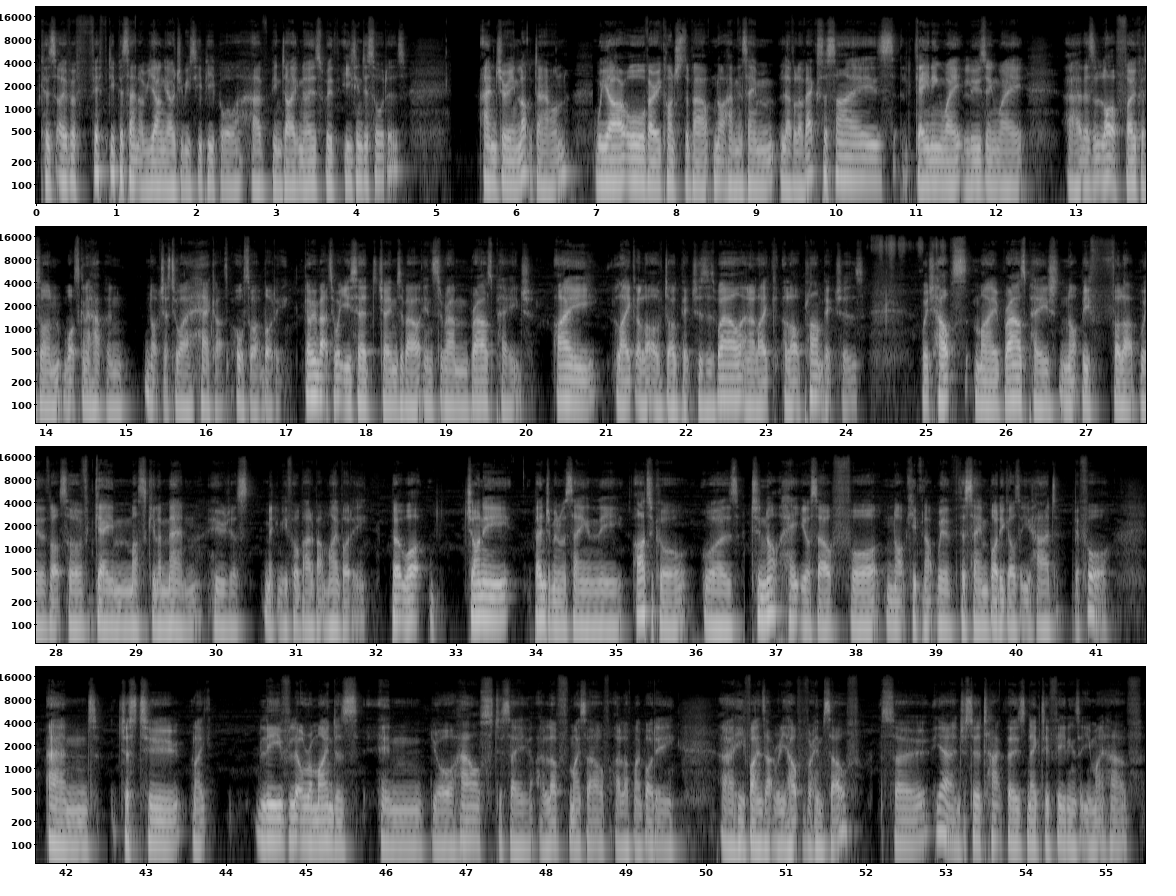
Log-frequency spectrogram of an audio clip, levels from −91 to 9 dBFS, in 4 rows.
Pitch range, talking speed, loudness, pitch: 95-110 Hz, 185 wpm, -26 LUFS, 100 Hz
